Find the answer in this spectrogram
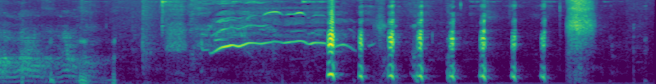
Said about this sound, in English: All we can hear is your dog. The dog, they're growling. Uh-huh. They're cute.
